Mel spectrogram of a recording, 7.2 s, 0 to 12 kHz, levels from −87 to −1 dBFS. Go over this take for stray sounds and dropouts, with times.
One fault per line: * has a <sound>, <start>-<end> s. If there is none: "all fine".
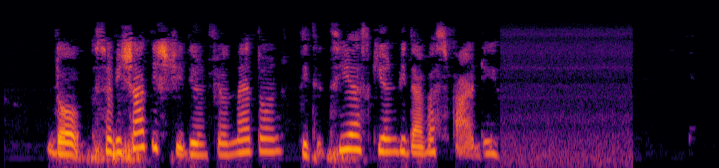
all fine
